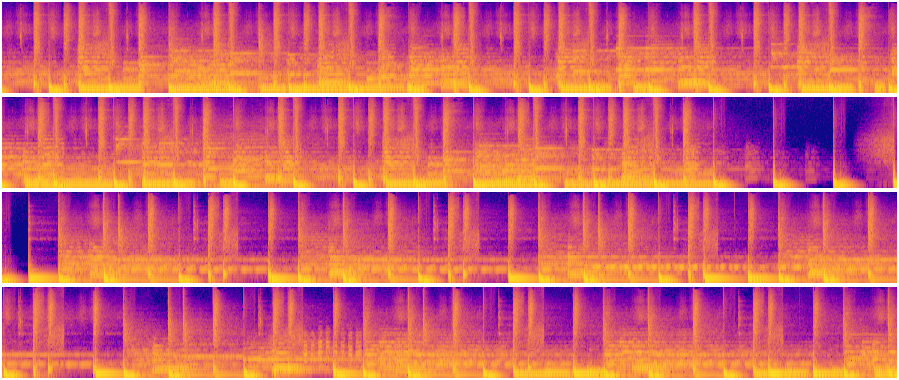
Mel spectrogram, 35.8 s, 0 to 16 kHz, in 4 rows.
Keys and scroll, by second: 0.3 i, 1.7 Delete, 2.0 Delete, 2.8 f, 5.6 shift+r, 6.2 r, 11.3 2, 11.3 Return, 11.5 Tab, 11.6 BackSpace, 11.7 3, 13.4 ctrl+z, 14.7 a, 15.2 f, 21.2 Delete, 22.9 Delete, 32.8 f, 35.3 Delete.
